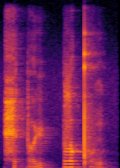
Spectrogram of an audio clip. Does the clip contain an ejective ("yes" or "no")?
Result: no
